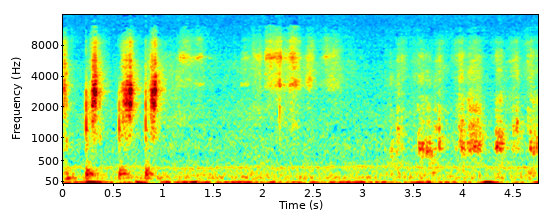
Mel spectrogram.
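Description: A wooden stylus scratches flower details into a black wax-coated page of scratch art paper in a spiral pad. Three sharp, bright scratching strokes come first, followed by quieter, lighter rasping strokes over a faint steady low hum.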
